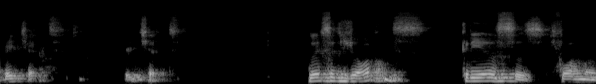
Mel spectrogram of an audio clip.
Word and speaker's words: Behçet: Aqui é o LUZ-BC, que em turco o correto é pronunciar Behçet.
